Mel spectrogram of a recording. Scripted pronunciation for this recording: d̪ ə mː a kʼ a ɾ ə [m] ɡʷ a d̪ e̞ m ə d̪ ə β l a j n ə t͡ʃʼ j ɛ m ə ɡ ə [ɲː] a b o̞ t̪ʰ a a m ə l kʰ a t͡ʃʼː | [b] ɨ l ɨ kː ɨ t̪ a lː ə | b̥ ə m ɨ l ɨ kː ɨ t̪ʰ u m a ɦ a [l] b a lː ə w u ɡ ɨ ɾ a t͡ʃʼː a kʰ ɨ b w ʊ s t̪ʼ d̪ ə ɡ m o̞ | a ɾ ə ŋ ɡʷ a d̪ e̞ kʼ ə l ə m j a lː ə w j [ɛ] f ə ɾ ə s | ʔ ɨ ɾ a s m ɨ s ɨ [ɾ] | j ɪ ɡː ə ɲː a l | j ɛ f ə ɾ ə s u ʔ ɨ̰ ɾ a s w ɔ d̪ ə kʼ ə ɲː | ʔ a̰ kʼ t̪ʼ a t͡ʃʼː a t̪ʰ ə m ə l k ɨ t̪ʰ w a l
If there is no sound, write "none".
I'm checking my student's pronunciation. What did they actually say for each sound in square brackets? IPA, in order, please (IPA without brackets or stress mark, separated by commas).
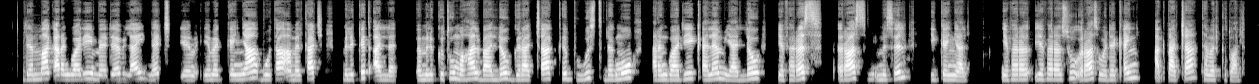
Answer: ŋ, ɲː, m, l, ɛ, l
